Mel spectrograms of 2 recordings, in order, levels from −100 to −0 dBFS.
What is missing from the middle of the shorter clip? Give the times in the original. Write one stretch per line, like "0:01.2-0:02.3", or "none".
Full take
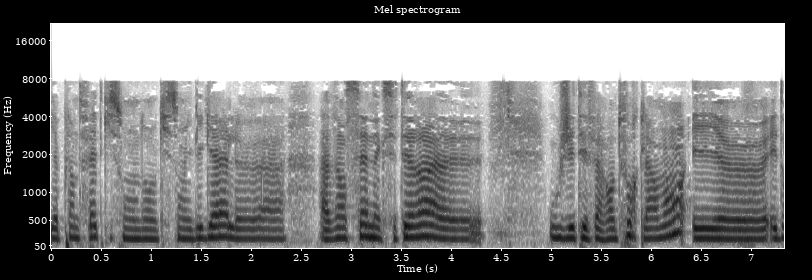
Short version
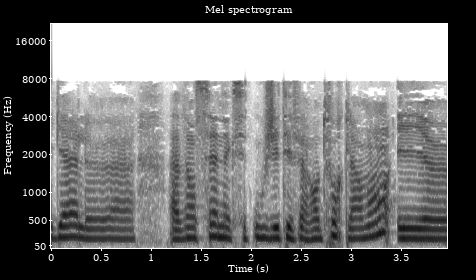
0:03.5-0:04.9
